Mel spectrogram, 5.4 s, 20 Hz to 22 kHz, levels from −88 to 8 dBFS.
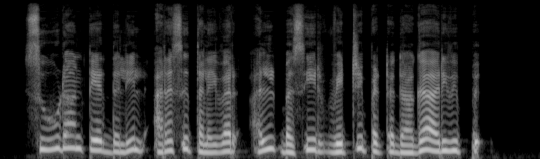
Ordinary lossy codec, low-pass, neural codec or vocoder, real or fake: none; 19.8 kHz; none; real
